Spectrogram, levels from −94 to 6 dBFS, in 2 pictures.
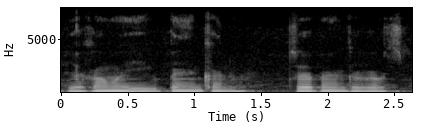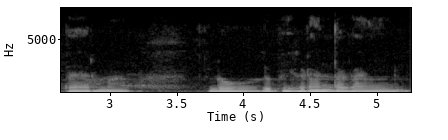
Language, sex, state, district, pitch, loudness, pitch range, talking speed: Garhwali, male, Uttarakhand, Uttarkashi, 125 Hz, -31 LUFS, 120-125 Hz, 150 wpm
